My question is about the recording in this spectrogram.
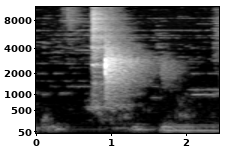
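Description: A single sharp crack of pool balls struck hard, with a short ring that dies away over about half a second.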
